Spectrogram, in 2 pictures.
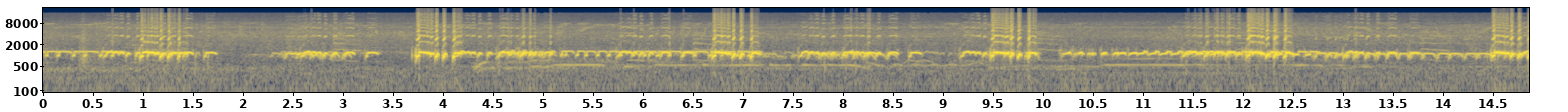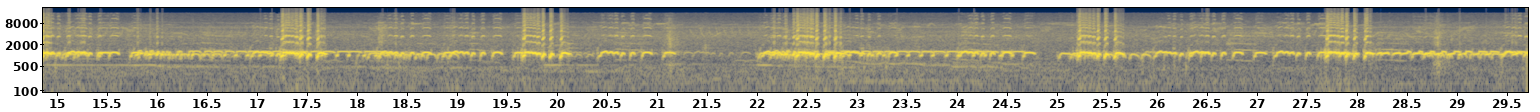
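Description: Zebra dove (perkutut) cooing: a fast, trilling run of soft notes, rising to a louder phrase about every two and a half seconds.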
